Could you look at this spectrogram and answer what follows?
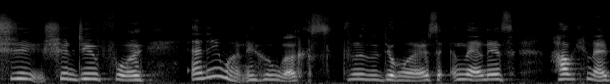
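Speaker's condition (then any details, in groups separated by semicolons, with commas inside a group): Cerebral palsy; atypical speech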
